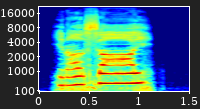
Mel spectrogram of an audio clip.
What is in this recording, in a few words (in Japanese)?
"いらっしゃーい", kawaii voice; 挨拶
